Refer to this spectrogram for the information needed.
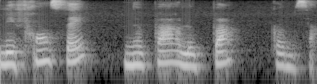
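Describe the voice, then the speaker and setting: A woman speaks with a dark, mellow tone that is somewhat breathy. Her intonation is lively. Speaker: French teacher. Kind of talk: tutorial. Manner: slow.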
